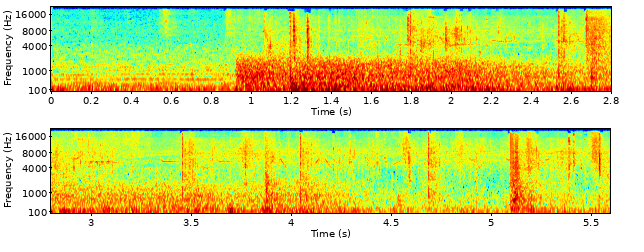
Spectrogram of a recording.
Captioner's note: distant gunfire, cannon fire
